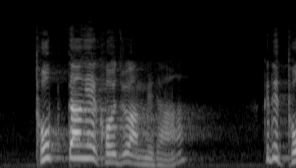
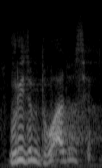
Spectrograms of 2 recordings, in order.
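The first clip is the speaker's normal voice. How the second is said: hushed, whispered plea; acted meek appeal for help; pleading; 7 dB quieter than usual. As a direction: beg softly under your breath. Elders begging Jephthah for help.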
